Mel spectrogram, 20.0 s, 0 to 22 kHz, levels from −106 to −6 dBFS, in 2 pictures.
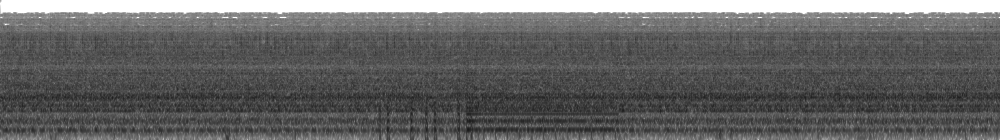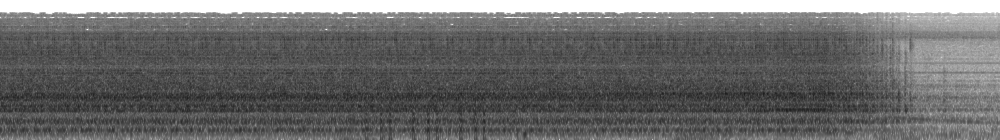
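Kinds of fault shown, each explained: GSM signalling bursts: From 3.80 to 4.59 s there's a galloping dit-dit-dit of short buzzes at a 217 Hz rate, roughly as loud as the sound itself. A nearby 2G phone is sending short signalling bursts, and the audio circuitry rectifies the radio pulses into audible clicks.
GSM phone buzz: From 4.66 to 6.19 s a hard, raspy, harmonic-rich 217 Hz buzz holds steady, about 5 dB below the sound and unrelated to it. A nearby 2G phone in a call is transmitting 217 bursts a second, which the circuitry rectifies.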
